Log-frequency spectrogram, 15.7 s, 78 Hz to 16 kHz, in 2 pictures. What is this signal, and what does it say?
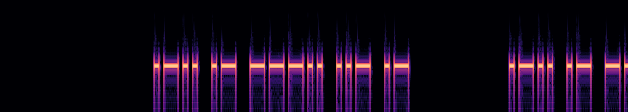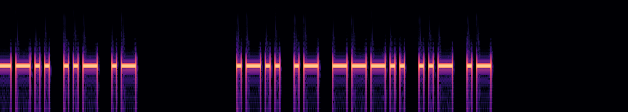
Morse code, heard as a keyed tone, about 19 wpm, 700 Hz. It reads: LA8UA LA8UA LA8UA
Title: DXCC-100 Call Signs - 5 Characters - Repeated 3x - 20wpm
